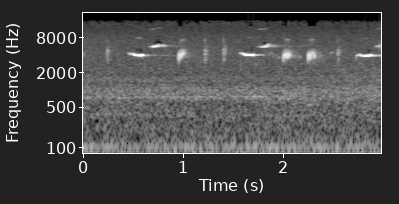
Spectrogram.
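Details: Brief burst from a male Blyth's reed warbler at Bukovský pond near Těchařovice, Czech Republic, 19 June 2014, singing without playback: thin high whistled notes alternating with short rounded chirps, against low steady background noise.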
